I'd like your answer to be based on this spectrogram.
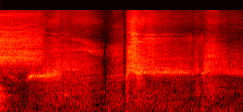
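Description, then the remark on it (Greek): Someone imitates with their mouth the whistle of strong wind getting in through a badly fitted window frame: a breathy, hissing whistle held in two long stretches with a short pause between, and no talking. “και όταν φυσάει πολύ, ενώ δεν έπρεπε να ακούγεται τίποτα, μπαίνει ένα ήχο. Φτάνει στα αυτιά σου. Του αέρα. Σφύριγμα.”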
